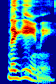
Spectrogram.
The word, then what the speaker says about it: Nagini: That's the hard G.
